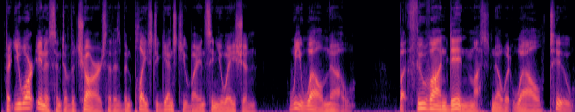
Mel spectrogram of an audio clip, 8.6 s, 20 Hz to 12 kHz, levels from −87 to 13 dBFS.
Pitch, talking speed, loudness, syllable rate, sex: 95 Hz, 180 wpm, -19 LUFS, 5.0 syllables/s, male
